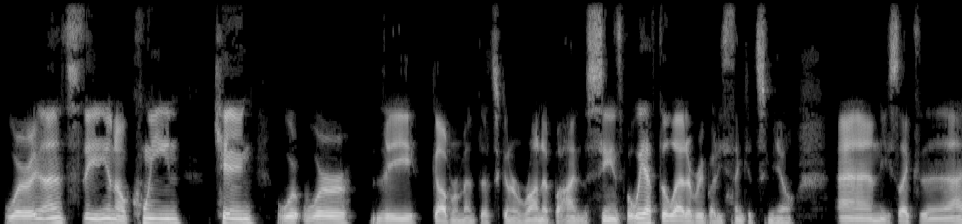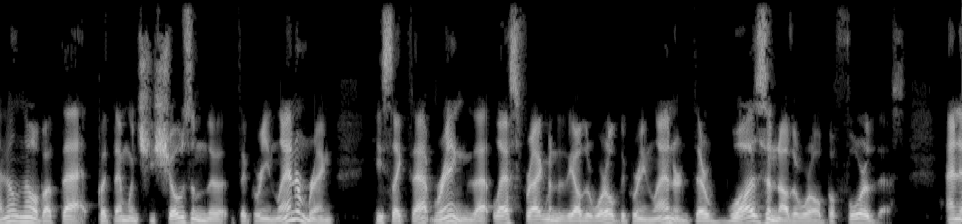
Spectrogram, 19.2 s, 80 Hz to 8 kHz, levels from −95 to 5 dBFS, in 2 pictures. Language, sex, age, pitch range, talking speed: English, male, 40-59, 100-135 Hz, 210 wpm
